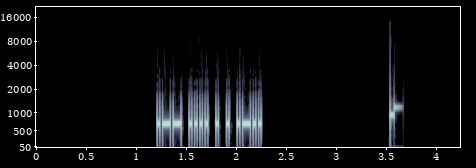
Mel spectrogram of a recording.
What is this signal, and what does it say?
Morse code, heard as a keyed tone, about 44 wpm, 700 Hz. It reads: WHEEL
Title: Top 500 Words Repeated 45wpm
